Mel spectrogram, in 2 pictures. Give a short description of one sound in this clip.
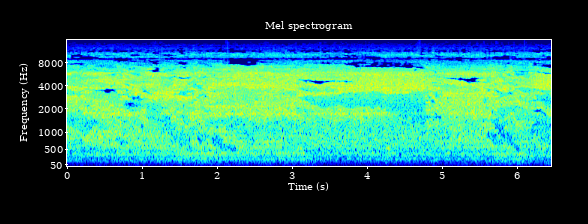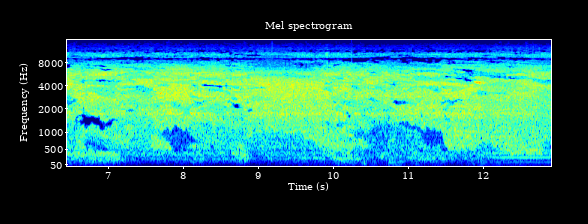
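An excavator's diesel engine rumbles steadily nearby.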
